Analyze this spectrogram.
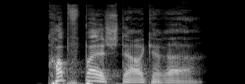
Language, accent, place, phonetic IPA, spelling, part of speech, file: German, Germany, Berlin, [ˈkɔp͡fbalˌʃtɛʁkəʁɐ], kopfballstärkerer, adjective, De-kopfballstärkerer.ogg
- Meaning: inflection of kopfballstark: 1. strong/mixed nominative masculine singular comparative degree 2. strong genitive/dative feminine singular comparative degree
